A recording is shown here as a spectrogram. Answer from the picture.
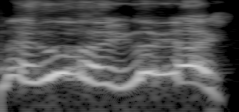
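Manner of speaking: high, loud mock-panicked yell; imitated yelling. Man dragged down the hall by his hair, imitated high yelling. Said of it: "He's yelling".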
